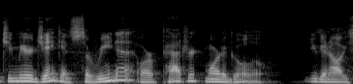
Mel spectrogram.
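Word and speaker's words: Mouratoglou: with uh patrick mordegulu i've mispronounced the name before as money gulu but uh with who paid jameer jenkins serena or patrick mortagolo you can always say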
